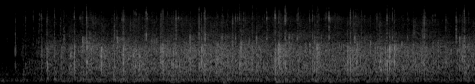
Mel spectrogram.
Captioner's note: audience applauding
